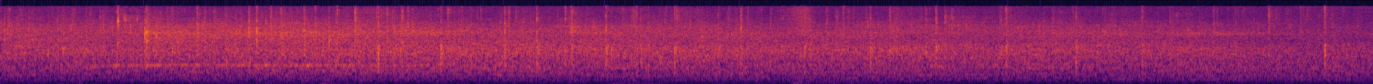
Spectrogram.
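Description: Audience applauding steadily, dying down a little near the end.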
